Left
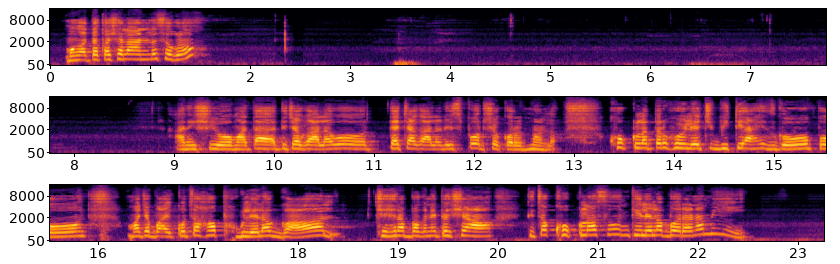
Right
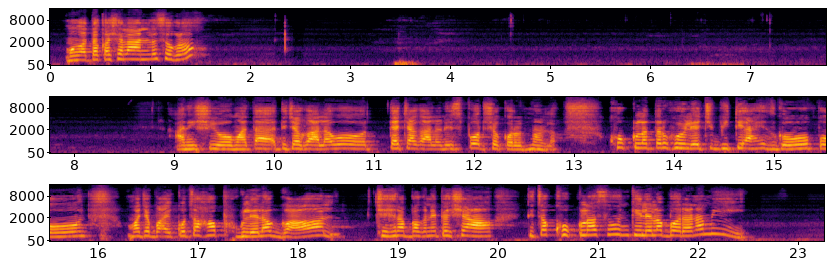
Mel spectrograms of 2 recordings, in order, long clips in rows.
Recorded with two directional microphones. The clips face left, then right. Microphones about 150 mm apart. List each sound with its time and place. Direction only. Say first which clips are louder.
0.1 s a woman's voice: left 4 dB; 30° left (ahead or behind)
8.9 s a woman's voice: left 2 dB; 30° left (ahead or behind)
